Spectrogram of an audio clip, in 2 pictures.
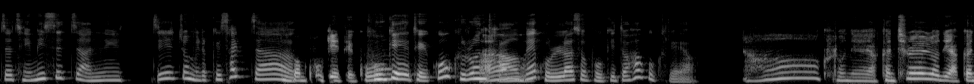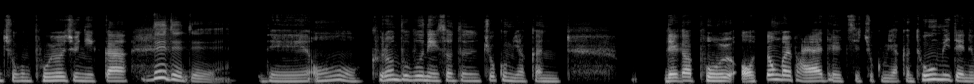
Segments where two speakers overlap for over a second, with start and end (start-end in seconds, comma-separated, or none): none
